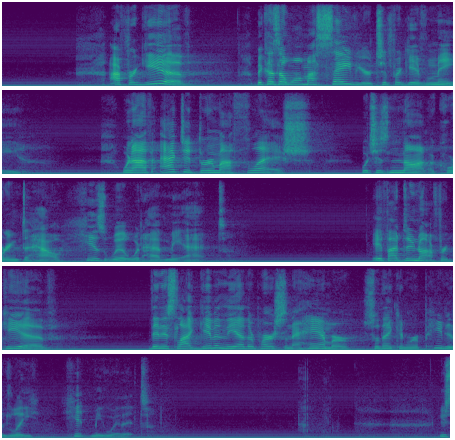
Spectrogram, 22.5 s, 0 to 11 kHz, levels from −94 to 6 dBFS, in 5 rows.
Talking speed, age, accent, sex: 135 wpm, 30-49, American, female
